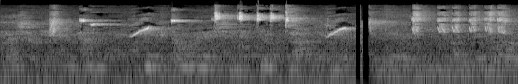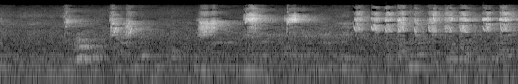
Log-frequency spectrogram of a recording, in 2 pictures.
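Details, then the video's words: Kolibri ninja sunbird training song: rising whistled slurs followed by dense runs of high, sharp chirps and trills, with a brief break midway. "masteran burung Kolibri ninja"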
